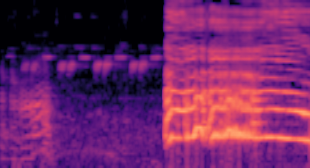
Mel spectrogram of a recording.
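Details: A Red-Saddled Yokohama rooster, kept with his hens in Holland, crows: a loud, harsh, drawn-out cry that rises briefly and then holds steady, after a quiet start with faint thin peeps.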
